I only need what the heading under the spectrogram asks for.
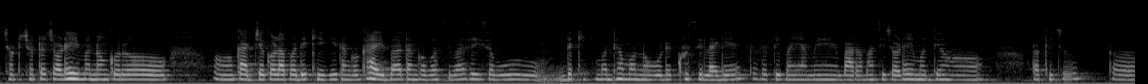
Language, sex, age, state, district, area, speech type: Odia, female, 45-60, Odisha, Nayagarh, rural, spontaneous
